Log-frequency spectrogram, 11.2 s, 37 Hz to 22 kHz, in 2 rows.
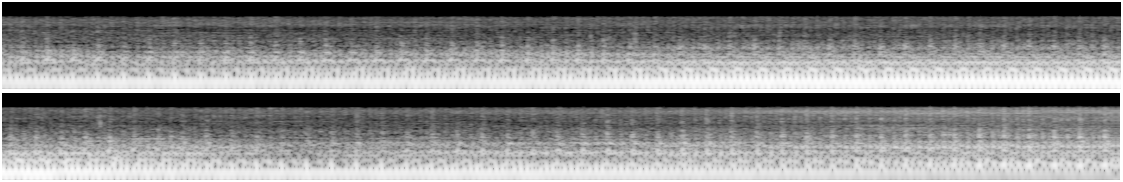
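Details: VTS engine after new spark plugs and coilpack, cam timing checked, compression 225–240 psi: loud idle with a regular lumpy thump about four times a second; misfire, owner wonders about the MAP or crank sensor.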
